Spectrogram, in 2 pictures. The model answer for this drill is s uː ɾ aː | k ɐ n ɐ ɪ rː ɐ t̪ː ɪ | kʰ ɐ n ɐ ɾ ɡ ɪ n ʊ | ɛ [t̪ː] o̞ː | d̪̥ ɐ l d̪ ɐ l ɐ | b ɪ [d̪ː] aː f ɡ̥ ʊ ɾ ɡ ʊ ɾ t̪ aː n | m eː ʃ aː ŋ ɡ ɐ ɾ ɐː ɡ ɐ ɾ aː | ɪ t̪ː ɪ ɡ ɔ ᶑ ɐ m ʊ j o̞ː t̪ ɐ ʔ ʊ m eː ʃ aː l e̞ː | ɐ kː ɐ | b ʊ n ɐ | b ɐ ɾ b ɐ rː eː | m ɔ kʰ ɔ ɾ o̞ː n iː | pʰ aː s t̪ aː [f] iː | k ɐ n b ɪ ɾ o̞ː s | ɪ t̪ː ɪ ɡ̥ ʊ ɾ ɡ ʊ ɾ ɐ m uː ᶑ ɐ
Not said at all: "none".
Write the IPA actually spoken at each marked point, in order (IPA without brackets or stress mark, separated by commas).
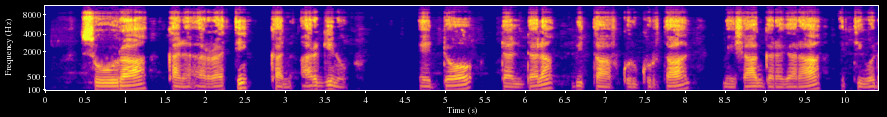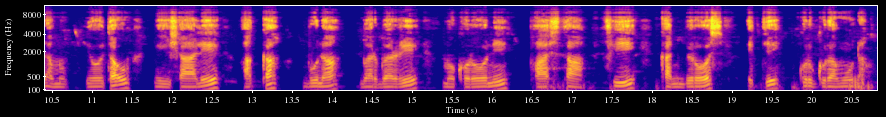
d̪ː, t̪ː, f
